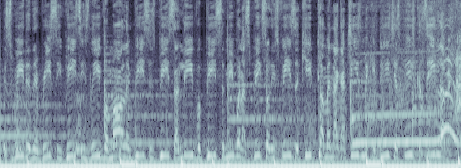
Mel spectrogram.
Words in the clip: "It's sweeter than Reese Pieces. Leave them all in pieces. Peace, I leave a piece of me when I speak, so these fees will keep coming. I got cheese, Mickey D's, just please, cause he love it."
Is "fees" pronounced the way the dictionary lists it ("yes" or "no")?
no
